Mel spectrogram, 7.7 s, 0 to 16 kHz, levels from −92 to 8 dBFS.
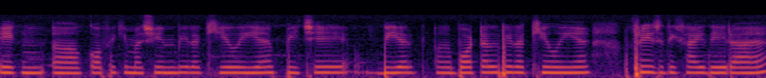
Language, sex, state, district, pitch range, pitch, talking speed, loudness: Hindi, female, Bihar, East Champaran, 255-265 Hz, 260 Hz, 190 wpm, -34 LUFS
